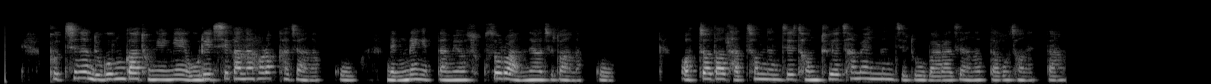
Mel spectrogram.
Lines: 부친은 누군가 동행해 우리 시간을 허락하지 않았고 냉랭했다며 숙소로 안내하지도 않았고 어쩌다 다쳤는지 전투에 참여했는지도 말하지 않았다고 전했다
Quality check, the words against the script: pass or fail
pass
